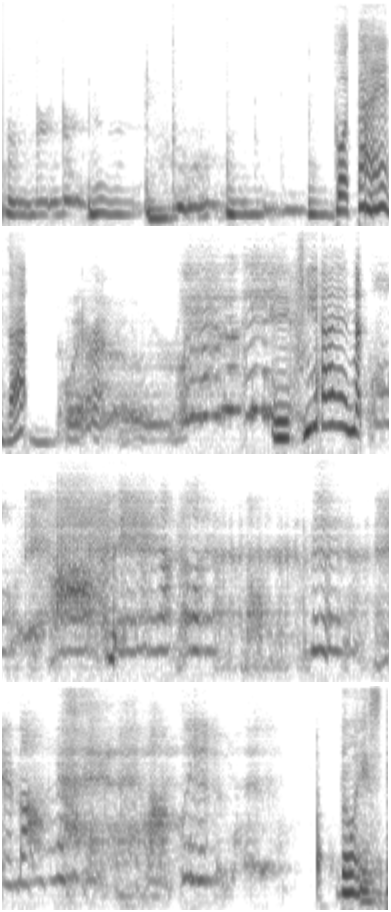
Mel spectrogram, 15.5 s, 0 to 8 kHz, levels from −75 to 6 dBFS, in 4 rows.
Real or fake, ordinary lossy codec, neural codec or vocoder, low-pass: fake; none; codec, 16 kHz, 0.5 kbps, FunCodec, trained on LibriTTS, 25 frames a second; none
